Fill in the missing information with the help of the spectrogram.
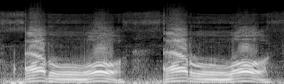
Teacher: Kemudian ini bertemu dengan huruf ra yang berharakat tasydid maka ra-nya kita baca dengan tafkhim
